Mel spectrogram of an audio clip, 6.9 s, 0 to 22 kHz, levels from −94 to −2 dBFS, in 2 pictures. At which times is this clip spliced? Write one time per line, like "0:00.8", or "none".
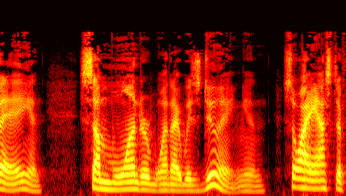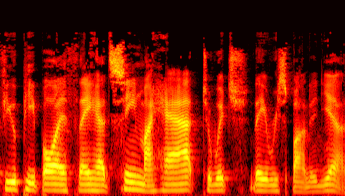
0:02.8

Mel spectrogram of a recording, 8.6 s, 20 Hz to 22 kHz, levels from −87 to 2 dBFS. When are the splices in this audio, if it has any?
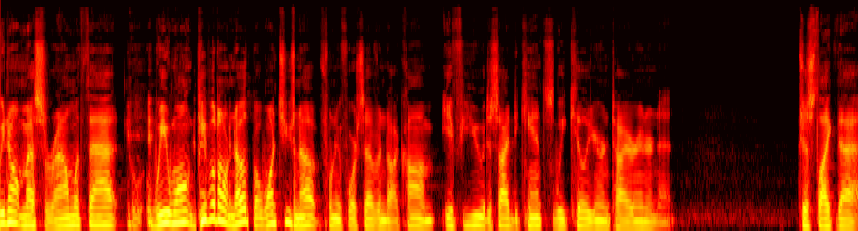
0:02.0
0:02.5
0:02.9
0:03.3
0:04.8
0:05.5

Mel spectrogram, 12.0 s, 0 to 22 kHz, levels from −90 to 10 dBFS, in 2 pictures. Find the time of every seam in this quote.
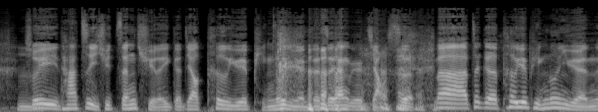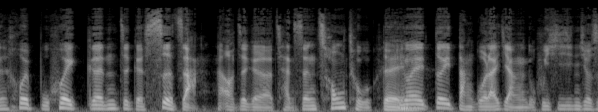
0:04.3

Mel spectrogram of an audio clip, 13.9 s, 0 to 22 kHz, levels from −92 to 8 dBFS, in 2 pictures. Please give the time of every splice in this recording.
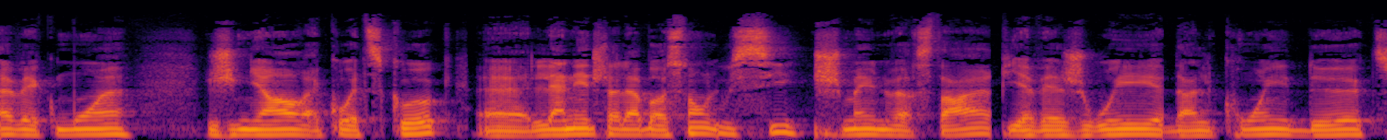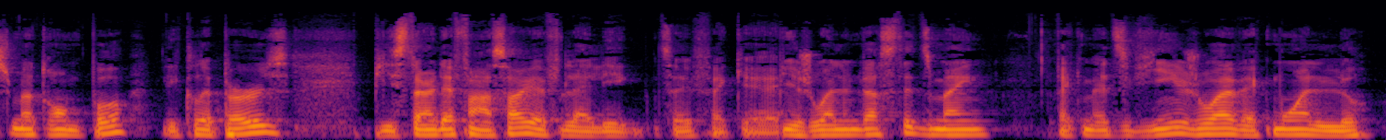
0:02.3
0:03.0
0:03.6
0:04.1
0:04.9
0:05.8
0:06.8
0:09.7
0:10.8

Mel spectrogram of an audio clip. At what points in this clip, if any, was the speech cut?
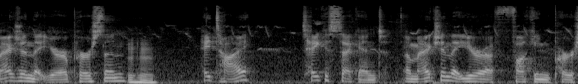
none

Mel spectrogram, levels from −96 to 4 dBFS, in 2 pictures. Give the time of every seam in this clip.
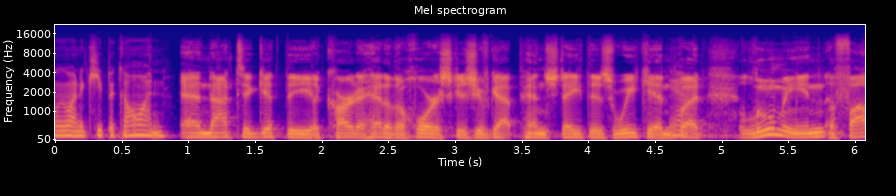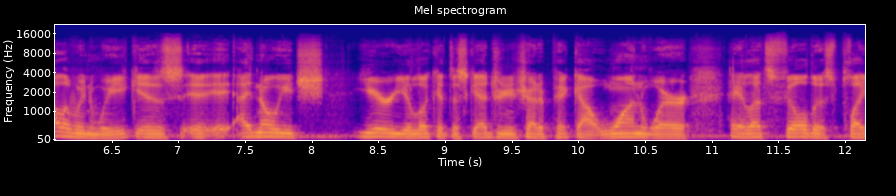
0:01.9
0:05.1
0:05.8

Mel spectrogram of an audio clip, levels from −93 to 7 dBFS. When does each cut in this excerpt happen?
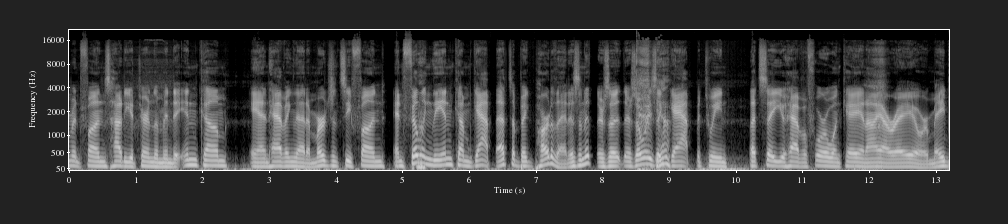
0:04.8

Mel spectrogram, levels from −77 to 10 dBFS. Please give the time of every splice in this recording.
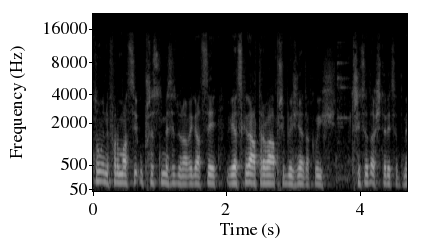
0:01.9

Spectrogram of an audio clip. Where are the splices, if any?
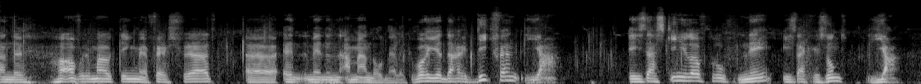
0:02.3

